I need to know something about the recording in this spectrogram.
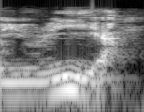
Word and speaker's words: urea: So the first excretory organ is the kidney, which excrete urea or urea as it is pronounced, excess salts and excess water.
